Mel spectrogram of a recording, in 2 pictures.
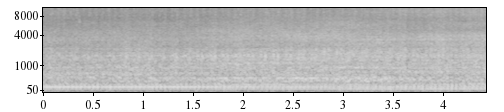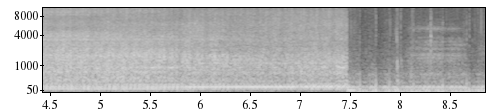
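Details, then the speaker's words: Toyota Supra, first start after four months of winter storage: smooth, even idle with a steady low hum and no knocks, misses or hunting. Normal healthy idle. "but it sounds like it's running pretty good in here there's a weird light I don't know why it has that but everything sounds good it looks good"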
